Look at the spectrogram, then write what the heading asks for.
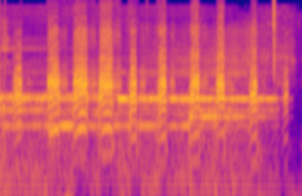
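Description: Ducks quack over and over in a loud, overlapping chorus, harsh nasal calls tumbling in quick bursts, with a steady high tone running underneath.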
